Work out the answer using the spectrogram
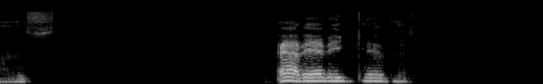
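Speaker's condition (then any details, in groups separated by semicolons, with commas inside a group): ALS; seventh year of disease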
